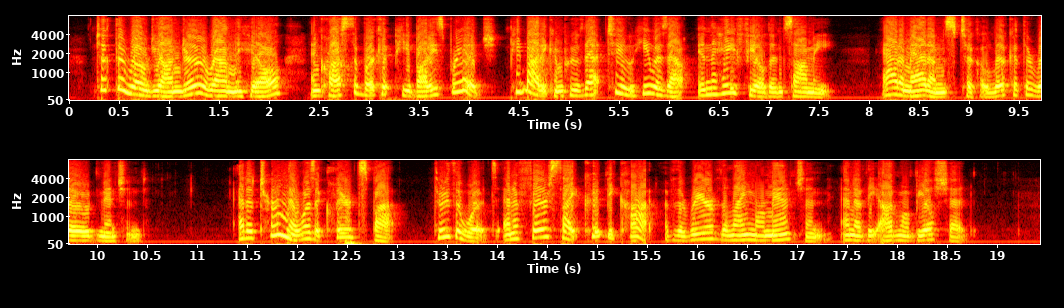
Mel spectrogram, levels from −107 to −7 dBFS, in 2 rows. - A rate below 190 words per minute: No, fast, 205 wpm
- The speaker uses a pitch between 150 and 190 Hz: Yes, medium, 185 Hz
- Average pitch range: No, wide, 6.0 semitones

